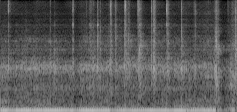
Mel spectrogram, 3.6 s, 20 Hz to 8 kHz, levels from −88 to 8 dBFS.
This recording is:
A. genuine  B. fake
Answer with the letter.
B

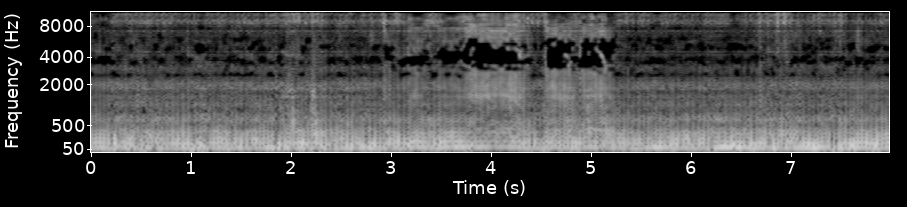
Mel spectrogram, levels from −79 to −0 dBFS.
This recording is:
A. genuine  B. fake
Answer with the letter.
B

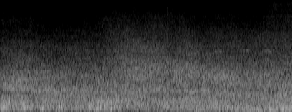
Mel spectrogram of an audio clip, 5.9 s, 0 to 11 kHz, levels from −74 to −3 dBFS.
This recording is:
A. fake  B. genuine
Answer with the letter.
B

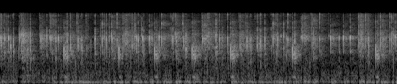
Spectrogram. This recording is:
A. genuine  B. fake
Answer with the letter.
A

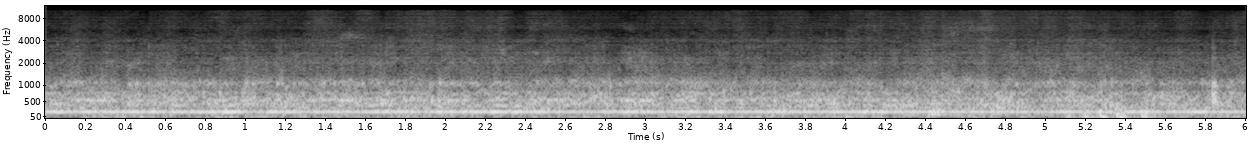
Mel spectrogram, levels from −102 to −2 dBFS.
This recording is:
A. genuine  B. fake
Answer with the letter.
B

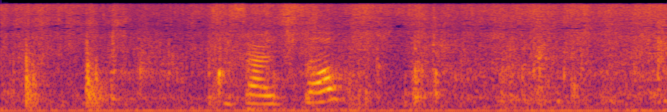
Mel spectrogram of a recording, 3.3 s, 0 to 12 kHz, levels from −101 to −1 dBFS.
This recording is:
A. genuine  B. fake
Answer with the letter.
A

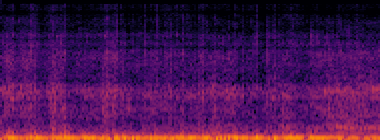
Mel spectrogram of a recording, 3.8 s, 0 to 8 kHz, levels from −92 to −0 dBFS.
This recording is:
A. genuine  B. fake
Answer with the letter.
B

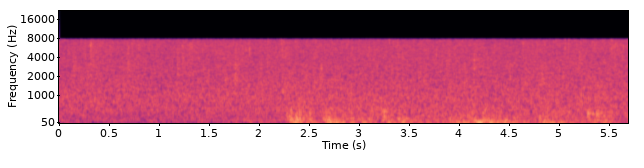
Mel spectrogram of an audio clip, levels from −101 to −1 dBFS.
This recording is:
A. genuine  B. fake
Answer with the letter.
A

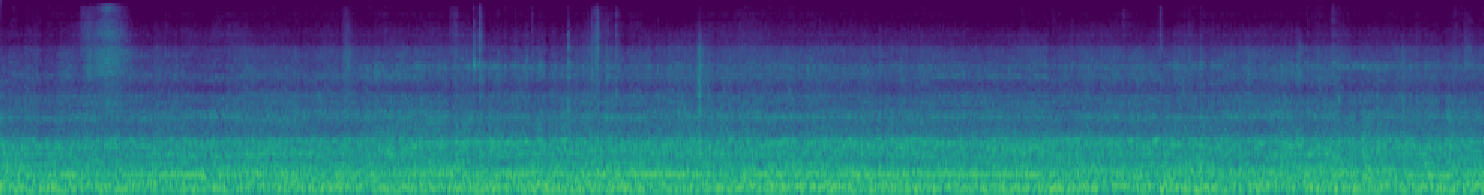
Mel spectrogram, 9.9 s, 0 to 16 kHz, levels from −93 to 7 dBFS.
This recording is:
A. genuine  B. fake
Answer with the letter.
B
